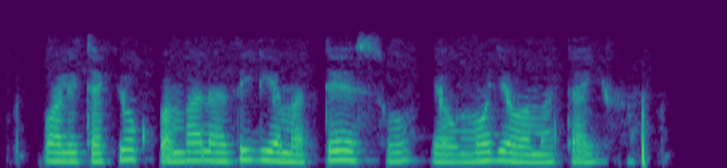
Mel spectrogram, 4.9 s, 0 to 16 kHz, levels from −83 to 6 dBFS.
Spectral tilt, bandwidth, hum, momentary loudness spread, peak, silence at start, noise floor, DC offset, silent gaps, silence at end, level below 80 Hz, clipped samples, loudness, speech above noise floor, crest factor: -8 dB/octave; 7 kHz; none; 9 LU; -6 dBFS; 0.3 s; -62 dBFS; under 0.1%; none; 0.55 s; -62 dBFS; under 0.1%; -24 LUFS; 39 dB; 18 dB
